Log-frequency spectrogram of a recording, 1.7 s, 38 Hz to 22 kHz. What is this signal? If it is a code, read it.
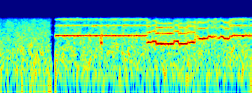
SSTV (slow-scan television), PD 290.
